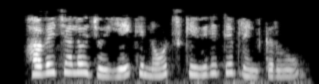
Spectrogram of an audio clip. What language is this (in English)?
Gujarati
